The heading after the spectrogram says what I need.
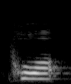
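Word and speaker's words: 泼: Po. Also, when you pronounce po, you should use both of your lips also. But there is a strong airflow.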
